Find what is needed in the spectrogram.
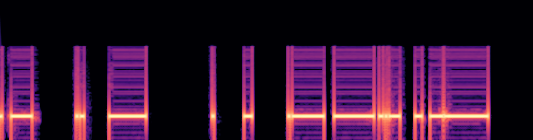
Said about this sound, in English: You're gone. You got disconnected.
